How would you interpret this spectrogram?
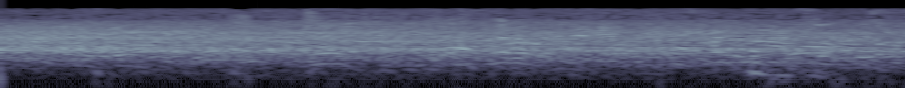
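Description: A large QPR football crowd, at a match against West Ham, shouts in a loud, sustained roar appealing for handball after a cross, a dense wall of many voices that holds steady for several seconds without easing.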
